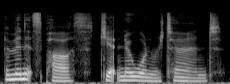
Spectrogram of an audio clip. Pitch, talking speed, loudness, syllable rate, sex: 175 Hz, 180 wpm, -18 LUFS, 6.0 syllables/s, female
